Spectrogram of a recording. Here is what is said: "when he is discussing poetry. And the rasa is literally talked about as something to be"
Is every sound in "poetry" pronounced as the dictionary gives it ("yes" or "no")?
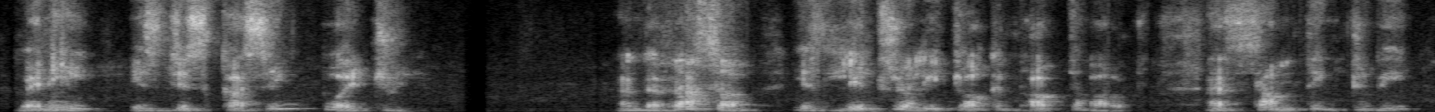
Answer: yes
